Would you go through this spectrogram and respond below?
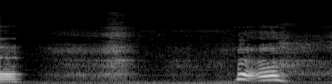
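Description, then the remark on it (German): A yawn by a streamer greeting viewers at the start of a morning livestream: a brief voiced sound, a long breathy intake, then a loud drawn-out vocal sigh that wavers in pitch before fading. “Man macht einfach die Kamera an, sitzt da völlig fertig, ungekämmt und gähnt erstmal.”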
